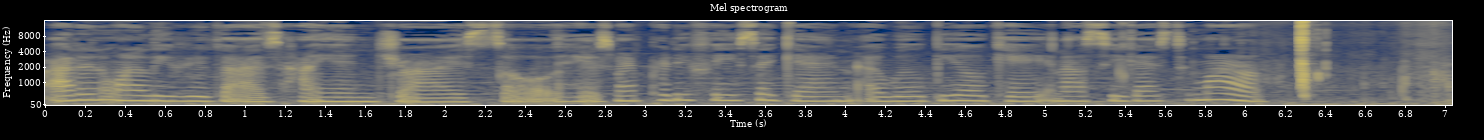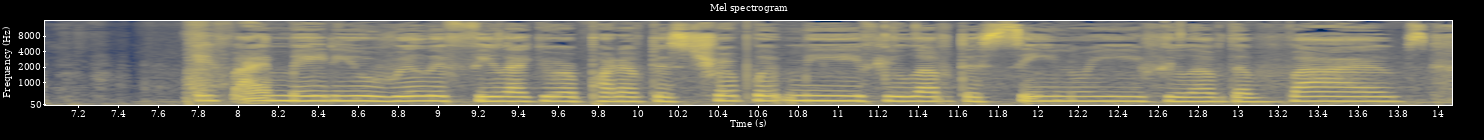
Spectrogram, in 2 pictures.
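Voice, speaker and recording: Monotone, flat intonation at a moderate pace sits against noticeable background noise. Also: woman, medium pitch for a woman. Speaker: travel vlogger. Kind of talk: vlog monologue. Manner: casual, chatty.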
